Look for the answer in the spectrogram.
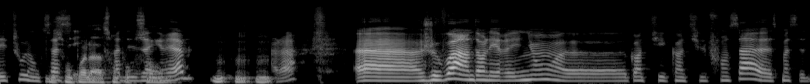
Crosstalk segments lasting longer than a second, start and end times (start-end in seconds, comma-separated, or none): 0.5-1.7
